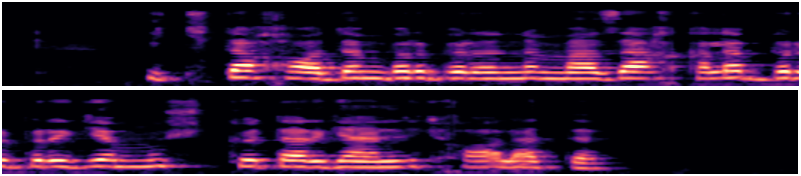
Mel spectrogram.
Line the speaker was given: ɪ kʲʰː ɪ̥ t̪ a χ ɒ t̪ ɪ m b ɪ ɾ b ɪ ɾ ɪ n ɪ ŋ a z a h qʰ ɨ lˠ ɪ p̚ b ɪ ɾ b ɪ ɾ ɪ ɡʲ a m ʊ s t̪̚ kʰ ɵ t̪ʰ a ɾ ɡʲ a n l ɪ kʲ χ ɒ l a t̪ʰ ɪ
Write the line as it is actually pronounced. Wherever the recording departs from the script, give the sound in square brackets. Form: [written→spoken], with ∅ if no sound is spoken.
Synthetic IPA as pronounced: ɪ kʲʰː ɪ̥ t̪ a χ ɒ [t̪→d̪] ɪ m b ɪ ɾ b ɪ ɾ ɪ n ɪ [ŋ→m] a z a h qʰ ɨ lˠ ɪ p̚ b ɪ ɾ b ɪ ɾ ɪ ɡʲ a m ʊ [s→ʃ] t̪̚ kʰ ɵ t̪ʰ a ɾ ɡʲ a n l ɪ kʲ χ ɒ l a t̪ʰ ɪ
